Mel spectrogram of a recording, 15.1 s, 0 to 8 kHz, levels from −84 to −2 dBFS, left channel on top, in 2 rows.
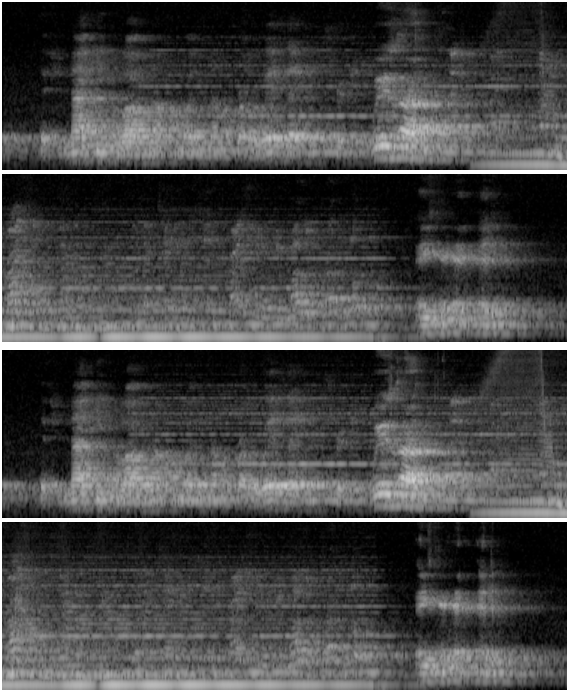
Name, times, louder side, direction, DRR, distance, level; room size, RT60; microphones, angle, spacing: voice 1, 0.5-4.8, right 1 dB, 10° right, -4 dB, 0.8 m, -31 dB
sound 1, 1.7-12.6, right 3 dB, 85° right, 1.0 m, -42 dB
voice 2, 4.9-5.8 13.0-14.1, right 1 dB, 55° right, -2 dB, 1.4 m, -27 dB
sound 2, 6.2-12.5, right 3 dB, 40° right, 0.4 m, -34 dB
voice 3, 7.1-8.7 9.2-12.6 13.9-14.1, equal, 30° left, -7 dB, 2.3 m, -40 dB
8.0 x 6.2 x 6.1 m, 2.7 s
head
